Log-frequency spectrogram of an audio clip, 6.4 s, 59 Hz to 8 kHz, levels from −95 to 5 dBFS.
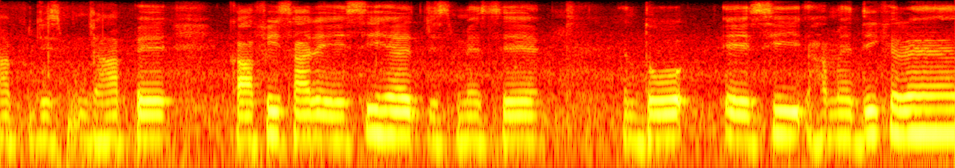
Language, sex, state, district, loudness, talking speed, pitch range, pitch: Hindi, male, Jharkhand, Ranchi, -16 LUFS, 130 wpm, 135-155 Hz, 140 Hz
